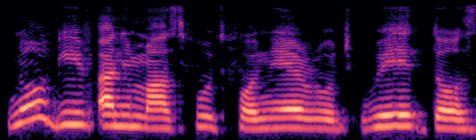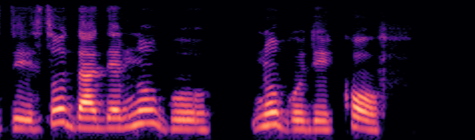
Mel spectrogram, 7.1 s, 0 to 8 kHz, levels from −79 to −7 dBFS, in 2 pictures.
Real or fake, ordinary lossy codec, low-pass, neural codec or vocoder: fake; none; 7.2 kHz; vocoder, 22.05 kHz, 80 mel bands, WaveNeXt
